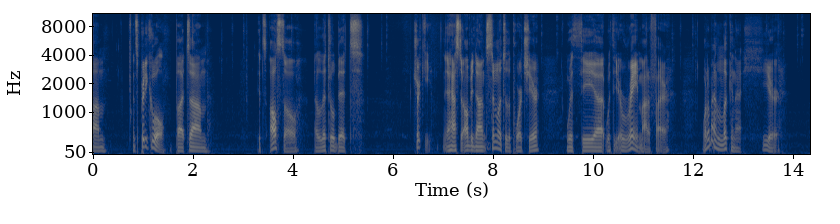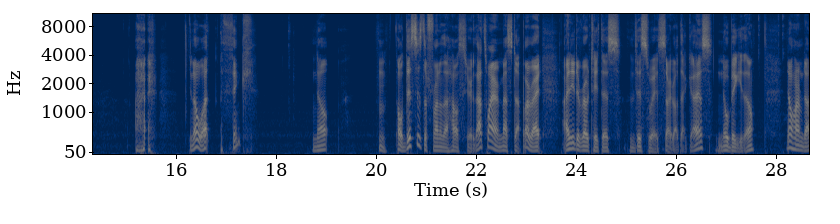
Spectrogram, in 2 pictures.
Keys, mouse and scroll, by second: 1.0-4.9 middle drag, 5.7 middle click, 6.4 KP_7, 8.4 b, 9.8 z, 13.6-14.0 middle drag, 14.0-16.3 right drag, 16.3-22.7 middle drag, 24.2 click, 27.2-28.6 middle drag.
